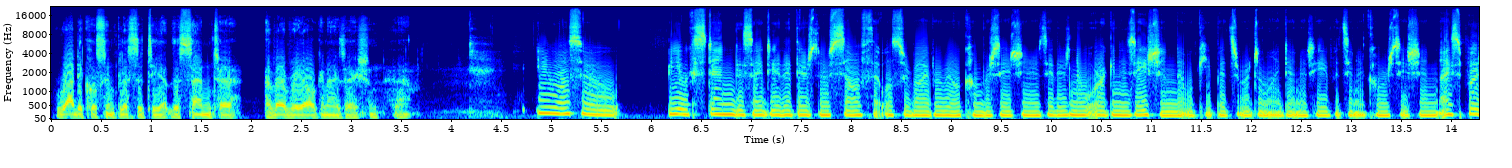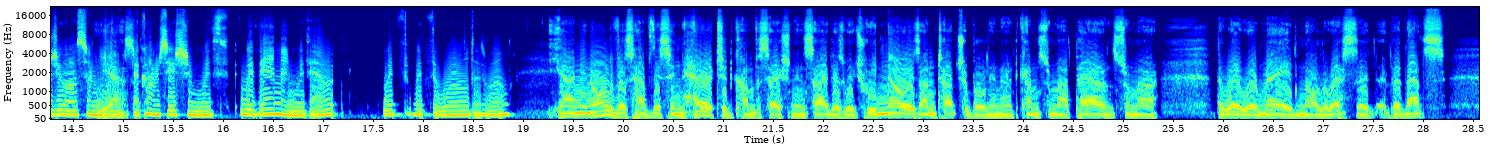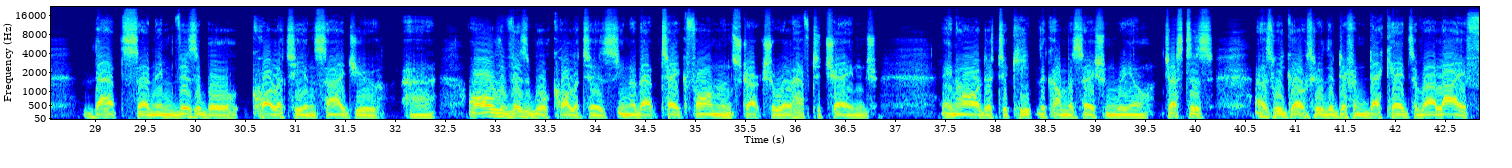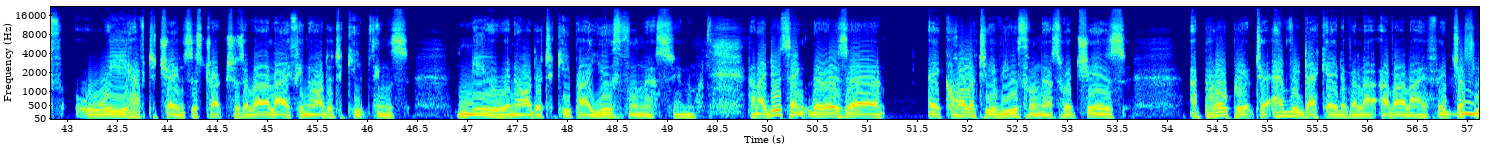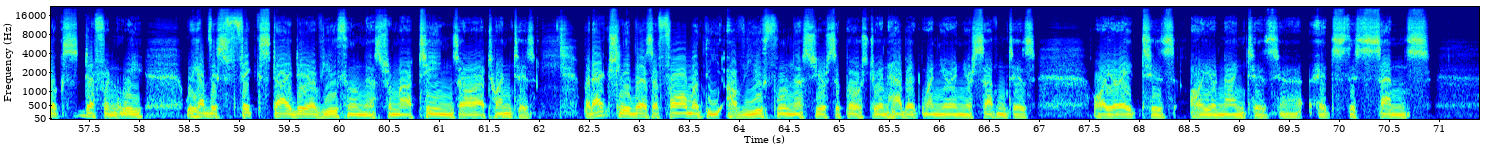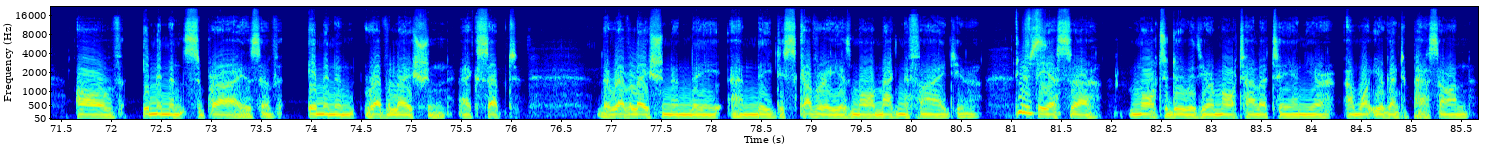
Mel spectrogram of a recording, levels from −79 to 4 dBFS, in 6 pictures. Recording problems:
distortion; heavy; 6 dB below the speech

